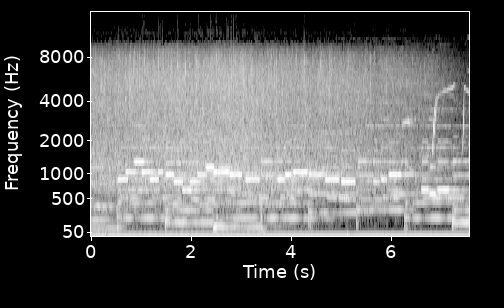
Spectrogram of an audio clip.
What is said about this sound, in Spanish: La lluvia no paraba de caer. Con mis gotitas dejo el bosque empapado.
